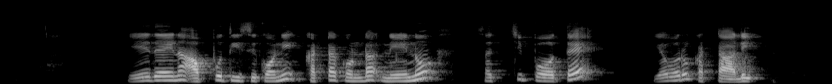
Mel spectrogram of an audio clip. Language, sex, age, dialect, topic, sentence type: Telugu, male, 18-24, Southern, banking, question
